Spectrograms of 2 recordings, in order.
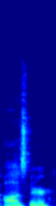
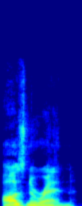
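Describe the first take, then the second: First: Osner said quietly, two syllables; softly fix it to Osner; corrected name. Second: Osnaren, an extra syllable tacked on; mispronounced name. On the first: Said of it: "What is wrong with me?". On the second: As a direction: say Osnaren with a mistaken ending. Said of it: "why did I say it like that?". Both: Shown as a demonstration.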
